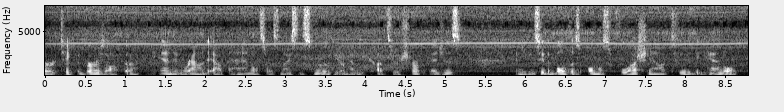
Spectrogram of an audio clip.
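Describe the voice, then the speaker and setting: Noticeable background noise sits behind a man with a very deep, low pitch. He talks at a fairly quick pace with fairly even intonation. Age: 60s. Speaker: EDC tool reviewer. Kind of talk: tutorial. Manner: halting.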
